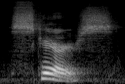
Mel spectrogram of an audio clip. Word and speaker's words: scarce: The word is scarce. Scarce. Scarce. خب کلمه scarce دقت کنید بچه ها، این کلمه یک بخشه. It has one syllable.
